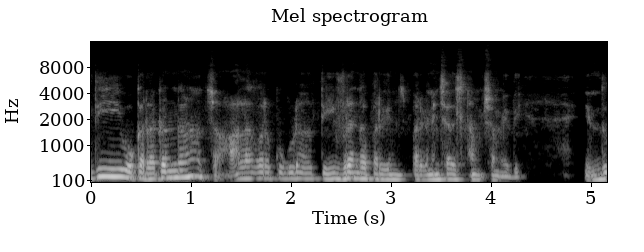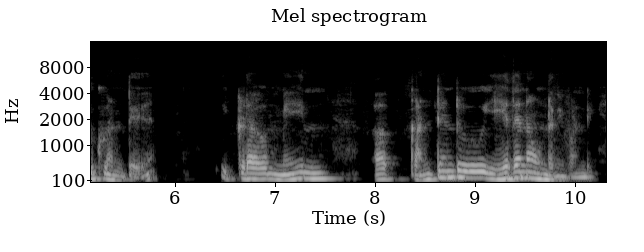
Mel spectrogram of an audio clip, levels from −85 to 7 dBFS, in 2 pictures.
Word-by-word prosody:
ఇది 200 +6 +5 0.3
ఒక 160 0 0
రకంగా 170 +5 +4 0.3
చాలా 145 +3 -4
వరకు 155 -1 -4
గూడా 155 +1 -2 0.2
తీవ్రంగా 145 +2 +2
పరిగణి 125 -2 -1
పరిగణించాల్సిన 125 +2 -1
అంశం 115 -3 -4
ఇది. 100 +1 -10 0.7
ఎందుకు 140 +4 0
అంటే? 110 - -9 0.9
ఇక్కడ 145 0 -3 0.3
మెయిన్ 145 +4 0 0.7
ఆహ్, 135 0 -4 0.2
కంటెంట్ 175 +10 0 0.4
ఏదైనా 160 +2 +2
ఉండనివ్వండి. 185 +7 -3
145 Hz, 110 wpm, -25 LUFS, 130-160 Hz, 0.9 s, ఇది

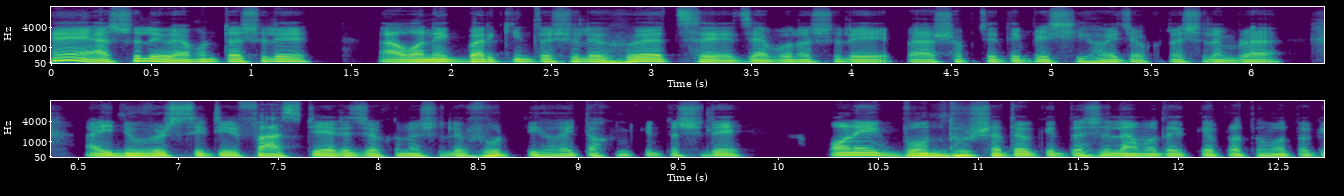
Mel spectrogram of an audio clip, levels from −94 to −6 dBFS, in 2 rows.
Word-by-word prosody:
হ্যাঁ, 190 -1 +4
আসলে 155 +7 +1 0.2
এমনটা 125 +2 0
আসলে 140 +4 0 0.5
আ - - +1
অনেকবার 125 +1 +4
কিন্তু 125 -2 -2
আসলে 125 +1 -1
হয়েছে। 130 -2 +2 0.2
যেমন 110 +1 0
আসলে 110 +2 -4 0.3
আ - - -1
সবচাইতে 115 0 -5
বেশি 110 0 -4
হয় 110 +2 0
যখন 100 - -8
আসলে 110 +2 -5
আমরা 110 +1 -2 0.5
আ - - -1
ইউনিভার্সিটি 120 0 +2
ফার্স্ট 110 -4 +1
ইয়ার 120 -2 +4
এ - - +1
যখন 110 +1 -1
আসলে 110 +3 -4
ভর্তি 115 +1 +1
হই 105 +2 0
তখন 110 +4 -4
কিন্তু 125 -1 -9
আসলে 130 +3 -1 0.6
অনেক 150 +1 +6 0.2
বন্ধুর 120 0 +5
সাথেও 125 0 +2
কিন্তু 120 -1 -3
আসলে 120 +2 +1
আমাদেরকে 110 0 -2
প্রথমত 110 0 -2
115 Hz, 175 wpm, -23 LUFS, 110-125 Hz, 0.6 s, অনেক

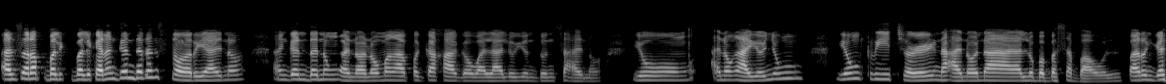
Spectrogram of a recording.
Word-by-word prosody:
Ang 235 - +8
sarap 265 +1 +6
balik-balikan, 230 -2 +4
ang 265 - -6
ganda 300 0 +3
ng 325 +1 -1
istorya 195 - +1
ano, 215 +2 -7 0.2
ang 220 -3 -8
ganda 230 0 +1
nung 230 -2 -6
ano 175 -2 +1
nong 175 +1 -4
mga 195 -1 +1
pagkakagawa 175 -4 -2
lalo 165 +1 -4
'yon 175 -1 -12
do'n 170 0 -12
sa - - -10
ano, 150 0 -12 0.2
'yong 195 0 -6 0.3
ano 205 +1 -4
nga 195 -3 +6
'yon, 190 +2 -3
'yong 270 +2 -6 0.5
'yong 255 +3 -2
creature 210 -7 -1
na 195 -1 0
ano, 180 0 0
na 180 -1 +4
lumabas 180 0 -4
sa - - -6
bowl, 140 -1 -6 0.2
parang 195 +3 +2
ganon. 215 +2 +1
195 Hz, 180 wpm, -24 LUFS, 180-230 Hz, 0.5 s, Ang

